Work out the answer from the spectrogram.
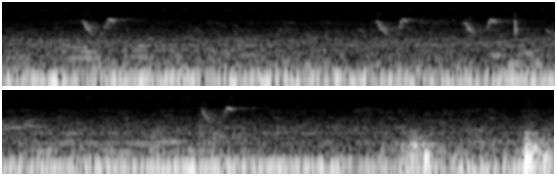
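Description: Small bird's short, high chirps, each sweeping quickly downward, about half a dozen scattered through, over a steady low background rumble. A short, louder, lower-pitched sound comes near the end.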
